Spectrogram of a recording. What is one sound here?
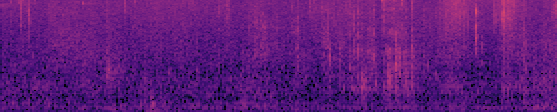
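An elderly woman speaks quietly into a microphone.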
